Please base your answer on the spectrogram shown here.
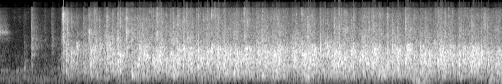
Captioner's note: audience applause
